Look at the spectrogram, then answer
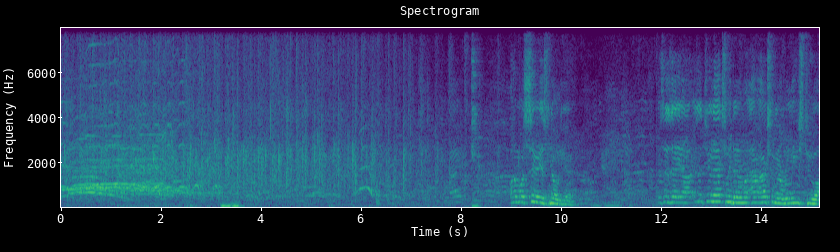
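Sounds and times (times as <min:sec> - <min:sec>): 
audience applause for the band: 0:00.0 - 0:08.9
speech: 0:09.3 - 0:10.4, 0:12.0 - 0:15.1.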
